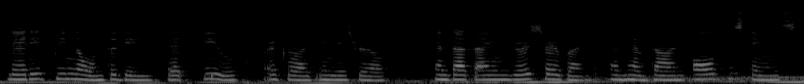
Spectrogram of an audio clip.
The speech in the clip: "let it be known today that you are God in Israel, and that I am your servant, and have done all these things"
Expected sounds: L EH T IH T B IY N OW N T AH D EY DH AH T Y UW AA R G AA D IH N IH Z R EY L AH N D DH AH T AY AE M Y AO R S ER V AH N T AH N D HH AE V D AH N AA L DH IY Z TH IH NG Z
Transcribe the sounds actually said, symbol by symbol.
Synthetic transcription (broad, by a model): L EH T IH T B IY N OW N T AH D EY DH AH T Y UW AA R G AA D IH N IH S R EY L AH N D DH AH T AY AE M Y AO R S ER V AH N T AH N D HH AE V D AH N AA L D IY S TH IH NG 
